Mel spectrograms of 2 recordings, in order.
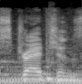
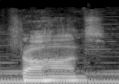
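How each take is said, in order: First: The name is said as 'Stretchins'. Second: The name is said as 'Straw Hans'. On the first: The speaker calls it wrong. "I've been saying it wrong on the radio for years" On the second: The speaker calls it right. "So that that's how you say it then?"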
